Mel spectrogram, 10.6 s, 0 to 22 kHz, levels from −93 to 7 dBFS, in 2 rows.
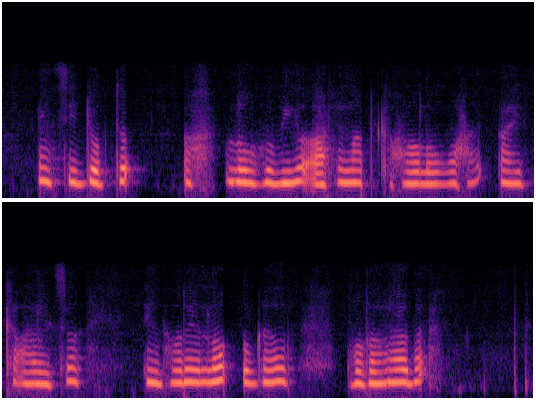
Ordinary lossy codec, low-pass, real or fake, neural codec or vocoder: Opus, 16 kbps; 7.2 kHz; fake; codec, 16 kHz, 0.7 kbps, FocalCodec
